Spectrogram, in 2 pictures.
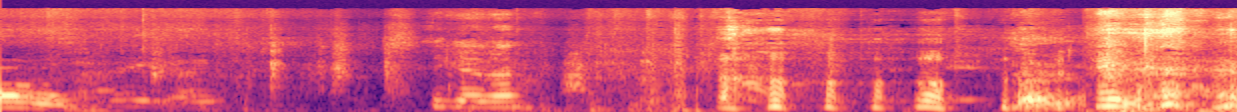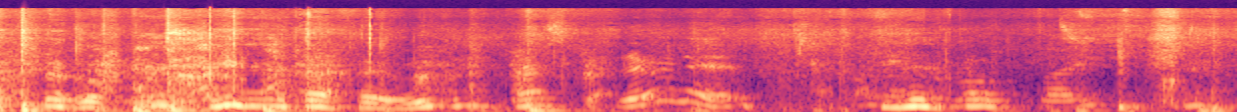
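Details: A Siberian Husky arriving outside its best friend's home at Christmas calls to the friend with wavering, sliding howls and yodel-like whines while people talk nearby.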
